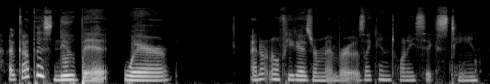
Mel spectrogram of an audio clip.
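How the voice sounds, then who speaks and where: A woman hosts a solo podcast, reading advice posts aloud and rambling between them with plenty of fillers. Her voice sounds congested and stuffed up, with a gravelly, creaky texture and a dark, mellow tone. The sound is dry and close to the mic. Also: medium pitch, steady tone, fairly quick, no room sound. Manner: chatty and rambling, many likes and fillers. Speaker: podcast host.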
